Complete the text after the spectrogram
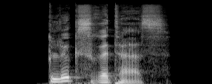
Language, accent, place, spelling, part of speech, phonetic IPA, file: German, Germany, Berlin, Glücksritters, noun, [ˈɡlʏksˌʁɪtɐs], De-Glücksritters.ogg
- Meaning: genitive singular of Glücksritter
